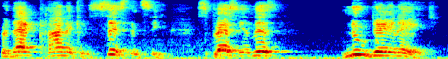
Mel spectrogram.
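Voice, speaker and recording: There is audible room echo and noticeable background noise. Over it, a man speaks in an animated tone at a high pitch. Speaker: battle rap reviewer. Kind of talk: casual review commentary.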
